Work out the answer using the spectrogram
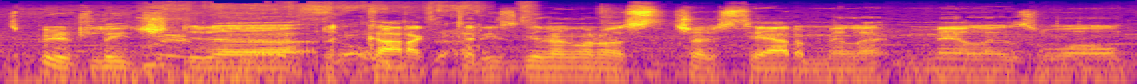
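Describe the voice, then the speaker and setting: Casual male gamer commentator, lower register, halting think-aloud delivery, clear music underneath. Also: flat delivery. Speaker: gamer commentating own play.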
